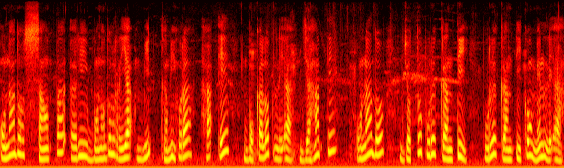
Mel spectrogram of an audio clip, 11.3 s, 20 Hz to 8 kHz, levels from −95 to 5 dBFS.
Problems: constant background noise, background conversations at intervals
